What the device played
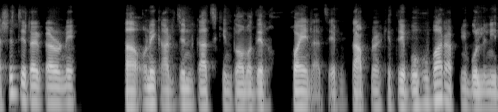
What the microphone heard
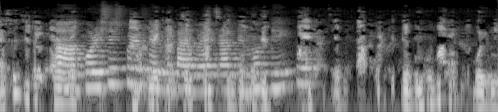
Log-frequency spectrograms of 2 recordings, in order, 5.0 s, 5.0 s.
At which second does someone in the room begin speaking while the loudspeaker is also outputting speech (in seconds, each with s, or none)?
0.6 s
